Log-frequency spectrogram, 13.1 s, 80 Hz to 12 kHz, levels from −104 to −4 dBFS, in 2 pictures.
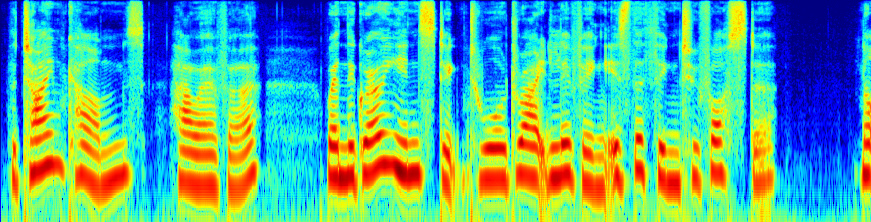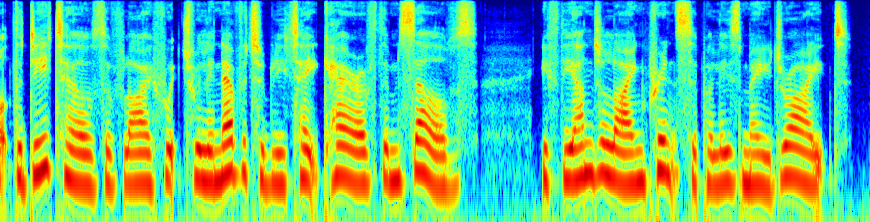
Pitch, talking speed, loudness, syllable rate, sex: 210 Hz, 155 wpm, -18 LUFS, 4.9 syllables/s, female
